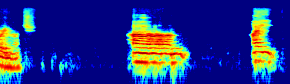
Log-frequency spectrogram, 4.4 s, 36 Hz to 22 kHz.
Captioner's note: pauses for 3 seconds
